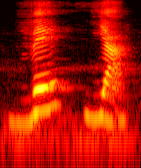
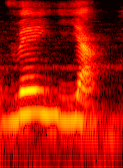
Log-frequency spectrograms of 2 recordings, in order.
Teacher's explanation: Eu tenho aqui um ditongo, porém ele não é nasal, ele é oral. Veia. O som sai somente pela boca. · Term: ditongo oral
